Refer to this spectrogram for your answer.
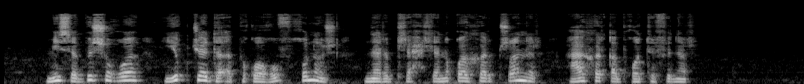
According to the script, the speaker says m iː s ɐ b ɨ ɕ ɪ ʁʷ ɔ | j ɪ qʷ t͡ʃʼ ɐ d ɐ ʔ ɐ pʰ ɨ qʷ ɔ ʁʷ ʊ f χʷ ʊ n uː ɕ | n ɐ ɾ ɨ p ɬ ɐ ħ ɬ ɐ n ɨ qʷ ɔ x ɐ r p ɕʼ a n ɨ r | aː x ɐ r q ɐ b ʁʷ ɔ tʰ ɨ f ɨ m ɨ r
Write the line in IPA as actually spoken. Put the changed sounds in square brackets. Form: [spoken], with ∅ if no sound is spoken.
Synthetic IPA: m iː s ɐ b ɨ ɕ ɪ ʁʷ ɔ | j ɪ qʷ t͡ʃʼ ɐ d ɐ ʔ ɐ pʰ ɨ qʷ ɔ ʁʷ ʊ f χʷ ʊ n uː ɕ | n ɐ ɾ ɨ p ɬ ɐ ħ ɬ ɐ n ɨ qʷ ɔ x ɐ r p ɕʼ [ɐ] n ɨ r | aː x ɐ r q ɐ b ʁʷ ɔ tʰ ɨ f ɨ [n] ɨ r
